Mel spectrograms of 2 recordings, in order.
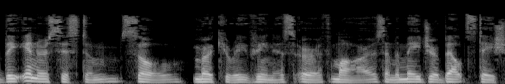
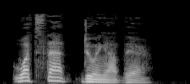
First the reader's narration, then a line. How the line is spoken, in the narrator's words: Naomi asked, and her voice was clear enough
